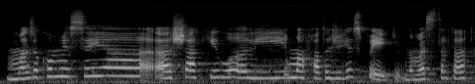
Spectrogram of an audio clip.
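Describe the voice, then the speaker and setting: A woman's voice: sits high, a little fast, slight background noise. Chatty young Brazilian woman, hesitant. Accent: Brazilian Portuguese. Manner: hesitant, repeats and restarts often, frank. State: coughing, slightly sick. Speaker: vlogger. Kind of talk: casual personal storytelling to camera.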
